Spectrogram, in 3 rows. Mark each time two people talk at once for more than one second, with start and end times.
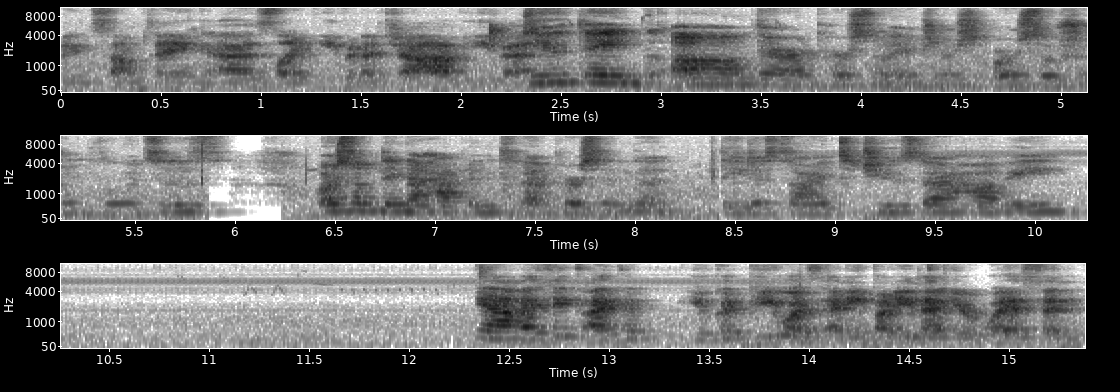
none

